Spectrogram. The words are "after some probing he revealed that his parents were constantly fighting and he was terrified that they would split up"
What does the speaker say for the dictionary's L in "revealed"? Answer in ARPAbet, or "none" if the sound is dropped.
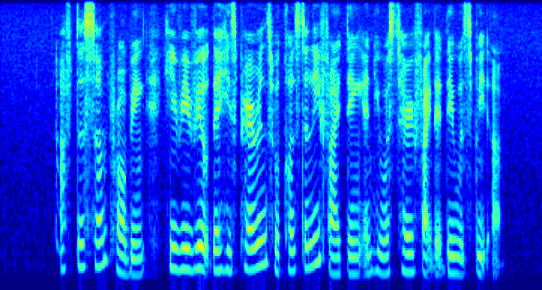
L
